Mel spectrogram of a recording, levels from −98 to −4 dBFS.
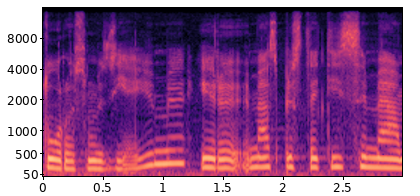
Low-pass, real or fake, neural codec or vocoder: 14.4 kHz; real; none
